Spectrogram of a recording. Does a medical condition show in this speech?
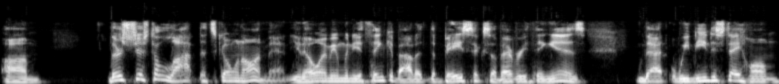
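No.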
